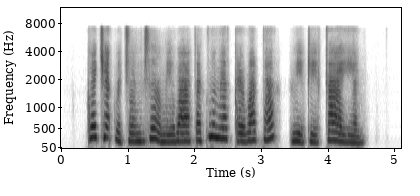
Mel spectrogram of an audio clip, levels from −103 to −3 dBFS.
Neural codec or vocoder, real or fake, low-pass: codec, 16 kHz, 0.5 kbps, FreqCodec, smaller model; fake; 7.2 kHz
